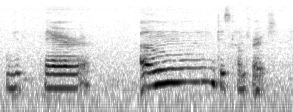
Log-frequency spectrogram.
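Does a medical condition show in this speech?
Yes: cerebral palsy.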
